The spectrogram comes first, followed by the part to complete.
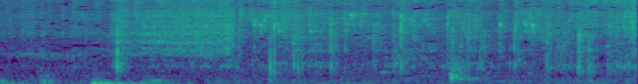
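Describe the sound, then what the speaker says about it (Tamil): Marinated prawns frying in hot oil, a loud, close, continuous sizzle with occasional sharper pops and stirring clatter. "இப்போ அதை நம்ம எடுத்து அந்த ஆயிலில் போடுவோம்"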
